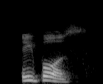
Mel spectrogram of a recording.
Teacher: one unstressed syllable followed by one stressed syllable. For example, repose, देखा जाए तो first पे स्ट्रेस नहीं है और सेकंड वन पे स्ट्रेस्ड है। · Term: आम्बिक पैटर्न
